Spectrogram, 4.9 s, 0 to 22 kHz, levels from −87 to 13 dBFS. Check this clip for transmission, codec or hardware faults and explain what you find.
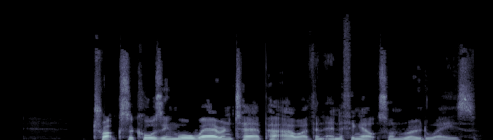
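No faults can be heard anywhere in the speech.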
